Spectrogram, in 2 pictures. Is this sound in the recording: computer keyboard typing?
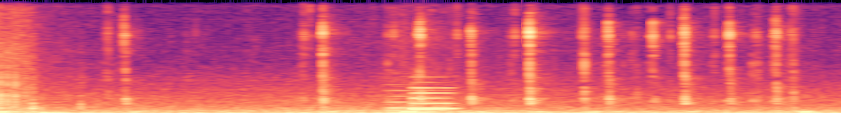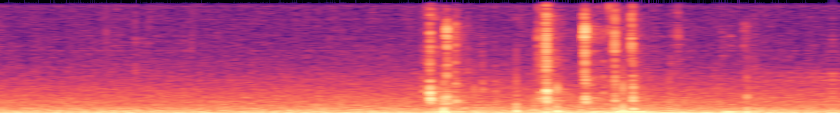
yes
